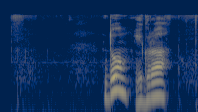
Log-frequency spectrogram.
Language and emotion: Russian, sad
